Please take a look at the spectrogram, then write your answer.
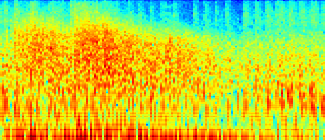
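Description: Sustained gunfire from the World in Conflict video game, Battle of Eatonville on the hard campaign: a dense, continuous rattle of rifle and machine-gun fire with no gaps, steady and fairly loud, with no voices.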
